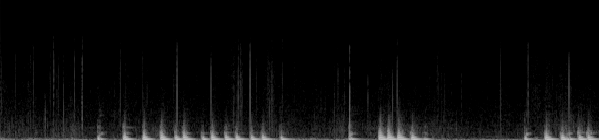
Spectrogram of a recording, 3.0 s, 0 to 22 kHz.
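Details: An emu recorded in Australia, from a 1968 vinyl record, gives deep, hollow drumming: rapid low thumps run together in three bursts, each lasting under a second, over a faint background hum.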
